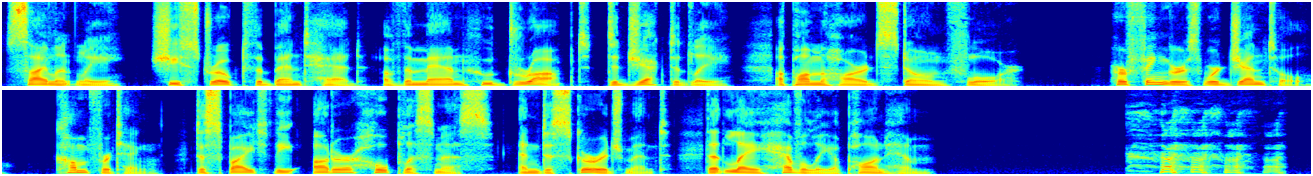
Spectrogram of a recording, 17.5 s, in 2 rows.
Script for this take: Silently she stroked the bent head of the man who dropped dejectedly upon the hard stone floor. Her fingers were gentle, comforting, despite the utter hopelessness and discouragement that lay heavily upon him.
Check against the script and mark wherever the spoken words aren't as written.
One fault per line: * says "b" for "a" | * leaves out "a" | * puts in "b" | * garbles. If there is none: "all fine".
all fine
